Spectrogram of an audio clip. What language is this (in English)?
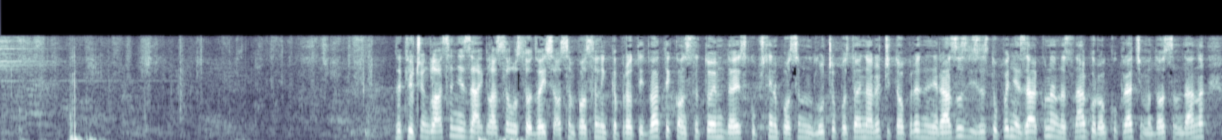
Serbian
